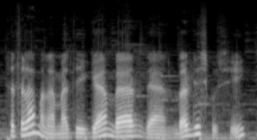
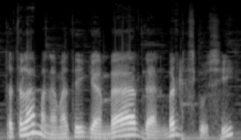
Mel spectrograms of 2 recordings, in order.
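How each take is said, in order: No difference in how they are said.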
